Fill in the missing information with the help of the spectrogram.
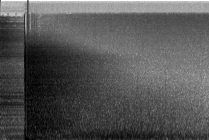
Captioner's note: gun bangs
